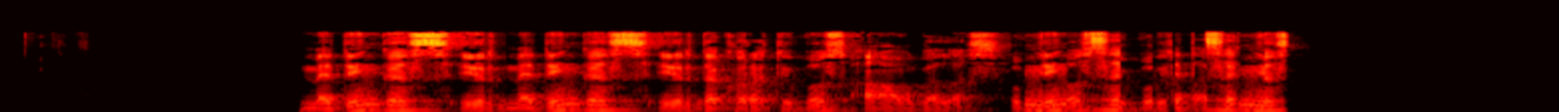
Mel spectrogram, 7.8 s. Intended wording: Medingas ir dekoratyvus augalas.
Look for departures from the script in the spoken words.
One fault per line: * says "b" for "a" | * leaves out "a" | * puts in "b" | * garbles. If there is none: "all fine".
* puts in "medingas ir"
* garbles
